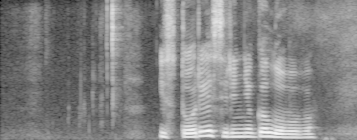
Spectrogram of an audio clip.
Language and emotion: Russian, neutral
